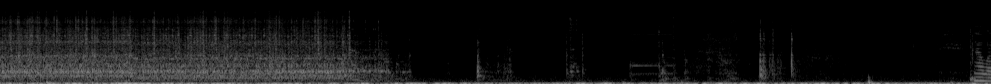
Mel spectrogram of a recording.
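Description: BERNINA sewing machine stitching with the #12 foot along bias fabric, a fast whirring run for about four seconds, then stops, followed by handling clicks and rustles.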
